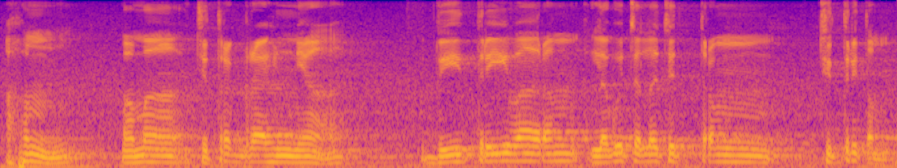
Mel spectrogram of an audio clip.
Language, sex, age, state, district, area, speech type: Sanskrit, male, 18-30, Karnataka, Chikkamagaluru, rural, spontaneous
